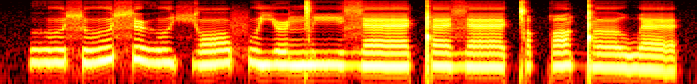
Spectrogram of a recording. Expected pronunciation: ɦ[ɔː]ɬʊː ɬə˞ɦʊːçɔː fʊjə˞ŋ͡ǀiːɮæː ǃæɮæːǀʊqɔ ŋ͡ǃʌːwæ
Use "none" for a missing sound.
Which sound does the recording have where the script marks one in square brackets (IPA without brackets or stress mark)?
ʊː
